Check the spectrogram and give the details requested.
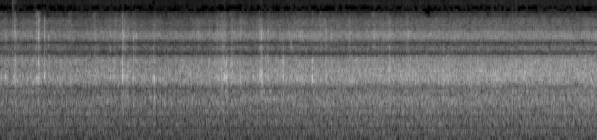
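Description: Steady noise inside a stopped car's cabin: the car engine idling under an even hiss, with no sudden sounds.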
